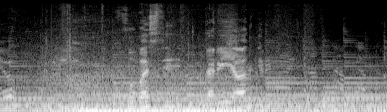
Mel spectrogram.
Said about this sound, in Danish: Der er alle former for trafik på vejen. Hestekær, trækvogn, knaller der. lastbiler med varer fra Pakistan, der er så fyldt, så det ligner, at de kan kollapse hvert et sekund. Og så et mylder af faldefærdige biler, fyldt med frugter og grøntsager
